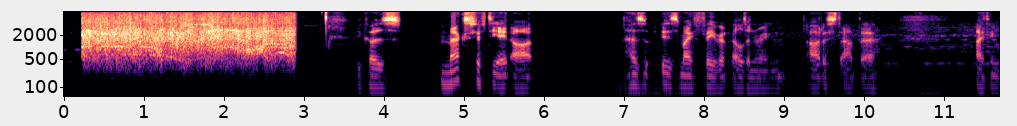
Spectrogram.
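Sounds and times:
applause sound effect: 0.0 - 2.9
speech: 3.6 - 6.0, 7.0 - 10.7, 11.4 - 11.6.

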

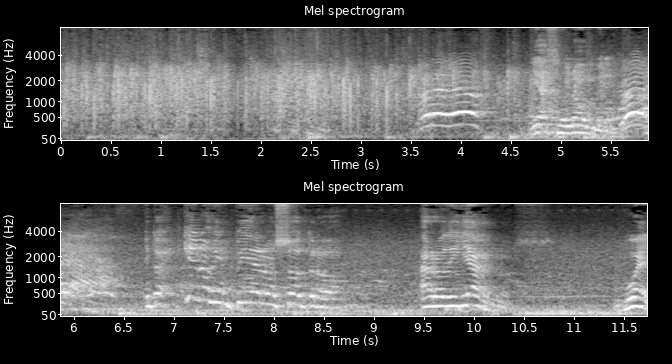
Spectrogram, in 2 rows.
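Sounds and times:
applause: 0.0 - 5.5
speech: 4.2 - 8.8, 9.5 - 10.3, 11.4 - 11.7.

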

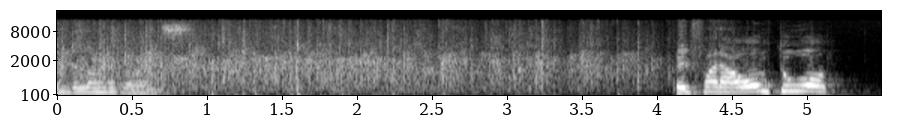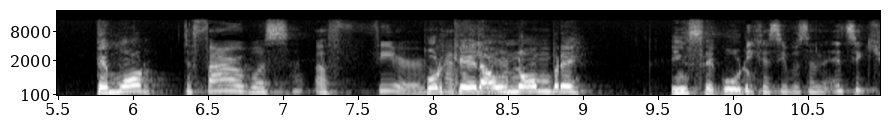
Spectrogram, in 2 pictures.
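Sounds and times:
audience clapping loudly: 0.0 - 4.5
speech: 0.1 - 0.8, 4.1 - 5.2, 5.8 - 10.9.

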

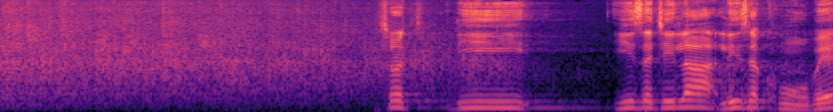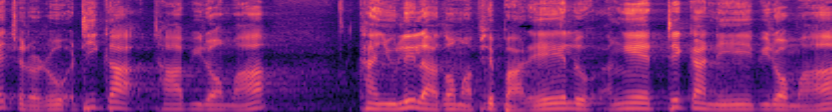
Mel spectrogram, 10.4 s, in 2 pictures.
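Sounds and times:
church congregation clapping hands together: 0.0 - 3.2
speech: 2.4 - 10.3.

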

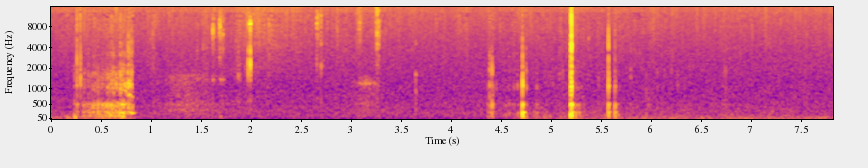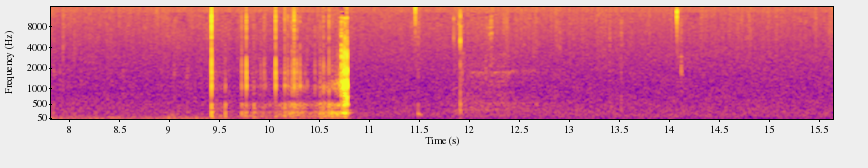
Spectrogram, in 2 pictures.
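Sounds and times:
syringe sounds: 0.2 - 0.9, 9.4 - 10.8.

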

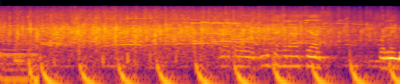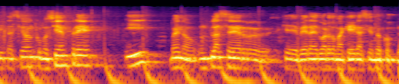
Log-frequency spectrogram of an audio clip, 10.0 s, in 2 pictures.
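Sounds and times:
applause: 0.0 - 6.6
speech: 3.8 - 9.9.

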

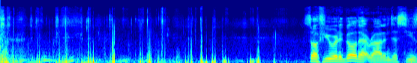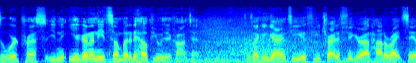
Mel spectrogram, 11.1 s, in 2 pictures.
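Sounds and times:
footsteps of someone running across a road: 0.0 - 4.0
speech: 4.1 - 11.0.

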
